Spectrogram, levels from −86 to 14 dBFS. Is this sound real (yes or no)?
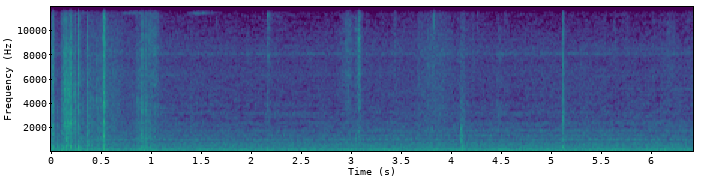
yes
